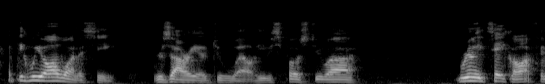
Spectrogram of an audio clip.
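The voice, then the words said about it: Hoarse, fading voice. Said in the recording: “I'm kind of losing my voice right now.”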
